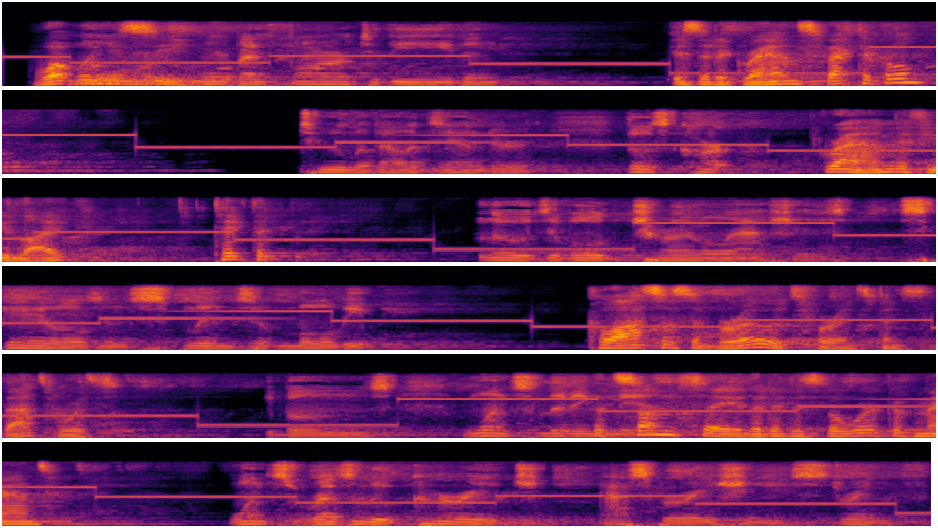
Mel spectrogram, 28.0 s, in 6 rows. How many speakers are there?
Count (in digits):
2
